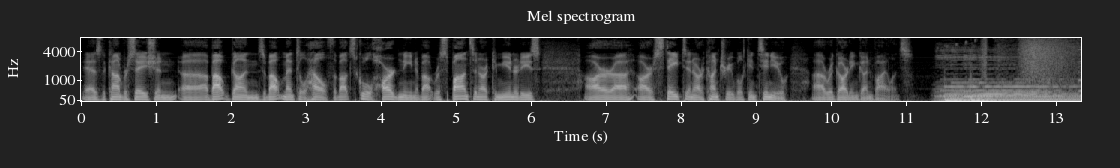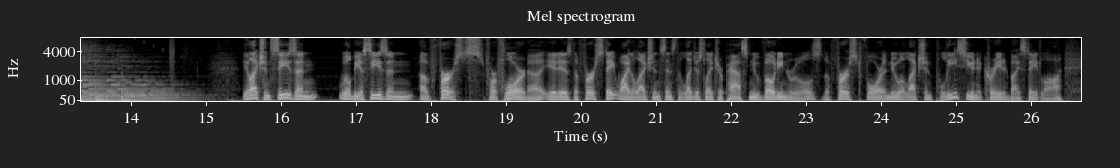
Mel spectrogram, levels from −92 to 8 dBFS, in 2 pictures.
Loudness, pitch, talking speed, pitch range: -30 LUFS, 95 Hz, 150 wpm, 85-110 Hz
